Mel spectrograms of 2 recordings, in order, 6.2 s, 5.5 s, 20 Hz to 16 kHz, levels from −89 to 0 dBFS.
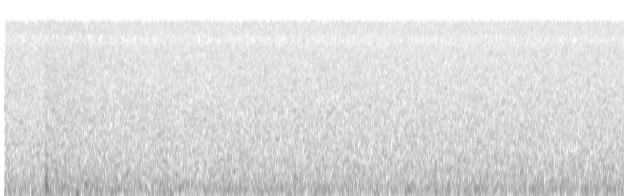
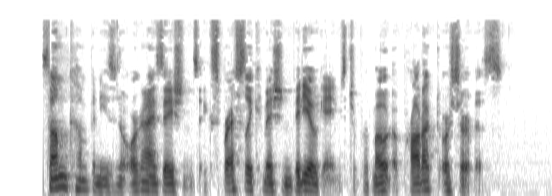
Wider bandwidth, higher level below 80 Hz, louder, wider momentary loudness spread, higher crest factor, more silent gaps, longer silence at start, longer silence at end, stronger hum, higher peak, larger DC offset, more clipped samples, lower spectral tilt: about the same, 11.5 kHz vs 11.5 kHz; second, -68 dBFS vs -54 dBFS; second, -55 LUFS vs -25 LUFS; second, 2 LU vs 10 LU; about the same, 20 dB vs 22 dB; neither; second, 0.05 s vs 0.4 s; second, 0 s vs 0.55 s; neither; second, -36 dBFS vs -4 dBFS; neither; neither; about the same, -3 dB/octave vs -3.5 dB/octave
